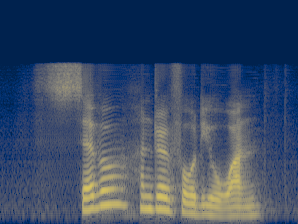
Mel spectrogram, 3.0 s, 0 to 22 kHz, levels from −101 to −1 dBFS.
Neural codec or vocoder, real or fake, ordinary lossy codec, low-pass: codec, 16 kHz, 0.2 kbps, FocalCodec; fake; none; none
